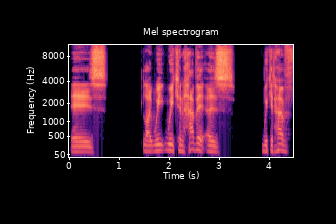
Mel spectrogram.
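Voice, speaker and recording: An English-accented rugby coach and club director talks casually as an interview guest, working through his ideas informally as he goes. His mid-range voice is steady, slow, and a bit bright, captured cleanly in a studio with no echo.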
